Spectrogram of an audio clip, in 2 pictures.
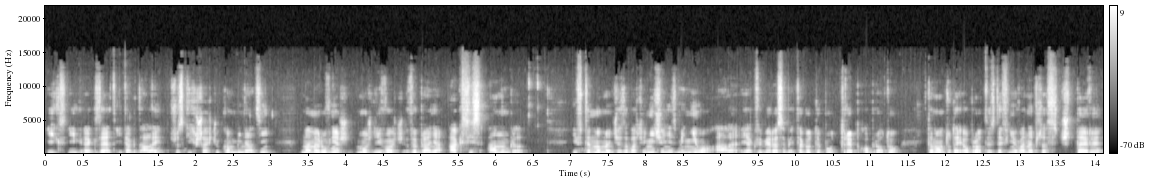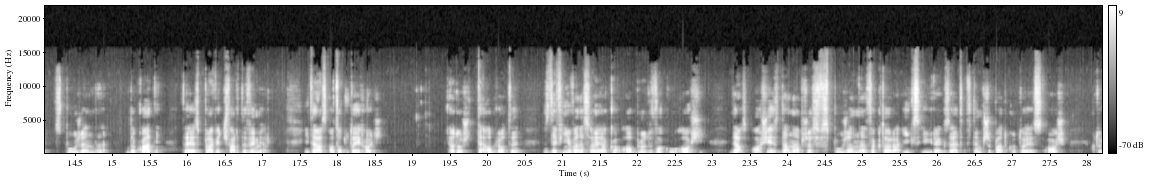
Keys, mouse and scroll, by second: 4.7 click, 16.5 alt+r, 17.6 shift+middle click.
